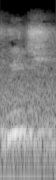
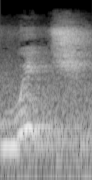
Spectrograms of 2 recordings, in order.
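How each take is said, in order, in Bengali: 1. শেষের ch ধ্বনিটি দুর্বল ও হালকা। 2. শেষের ch ধ্বনিটি শক্ত ও জোরালো। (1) "এরকম বললে হবে না" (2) "but you have to put pressure on ch"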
